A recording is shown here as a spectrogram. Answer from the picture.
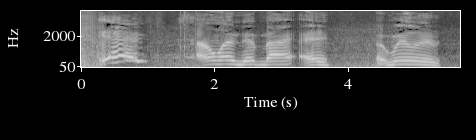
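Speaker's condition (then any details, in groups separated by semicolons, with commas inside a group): Cerebral palsy, severe; present from birth; struggles to talk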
